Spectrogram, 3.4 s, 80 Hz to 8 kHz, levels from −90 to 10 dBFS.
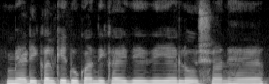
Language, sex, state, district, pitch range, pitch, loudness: Hindi, female, Gujarat, Gandhinagar, 200-205 Hz, 205 Hz, -13 LUFS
